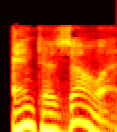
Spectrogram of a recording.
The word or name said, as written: entozoan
